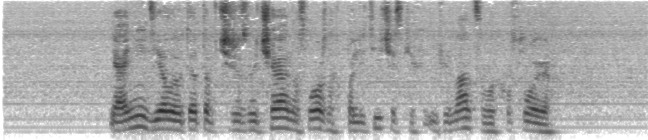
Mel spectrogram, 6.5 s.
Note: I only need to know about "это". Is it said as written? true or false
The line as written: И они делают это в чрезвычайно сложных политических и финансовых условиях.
true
